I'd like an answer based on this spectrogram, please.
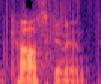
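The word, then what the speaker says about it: Koskinen: How do you pronounce his name? Koskinan. K O S K I N.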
